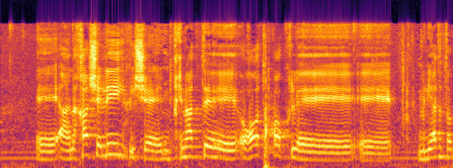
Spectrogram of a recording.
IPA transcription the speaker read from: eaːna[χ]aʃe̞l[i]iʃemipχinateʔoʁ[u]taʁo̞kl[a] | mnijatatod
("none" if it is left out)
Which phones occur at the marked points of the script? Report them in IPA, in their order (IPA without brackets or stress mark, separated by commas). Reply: χ, i, o, e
